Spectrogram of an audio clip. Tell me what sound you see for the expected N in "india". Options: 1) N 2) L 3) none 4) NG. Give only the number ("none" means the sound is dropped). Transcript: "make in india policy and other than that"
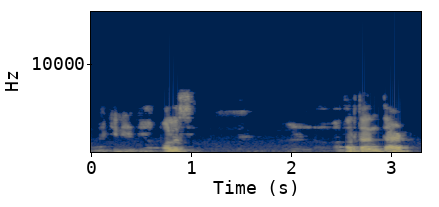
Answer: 3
